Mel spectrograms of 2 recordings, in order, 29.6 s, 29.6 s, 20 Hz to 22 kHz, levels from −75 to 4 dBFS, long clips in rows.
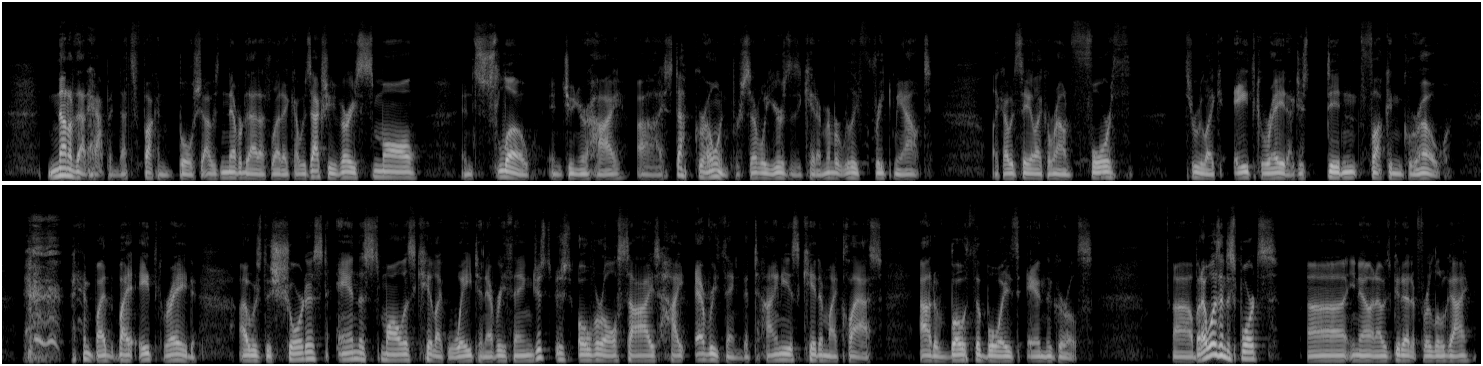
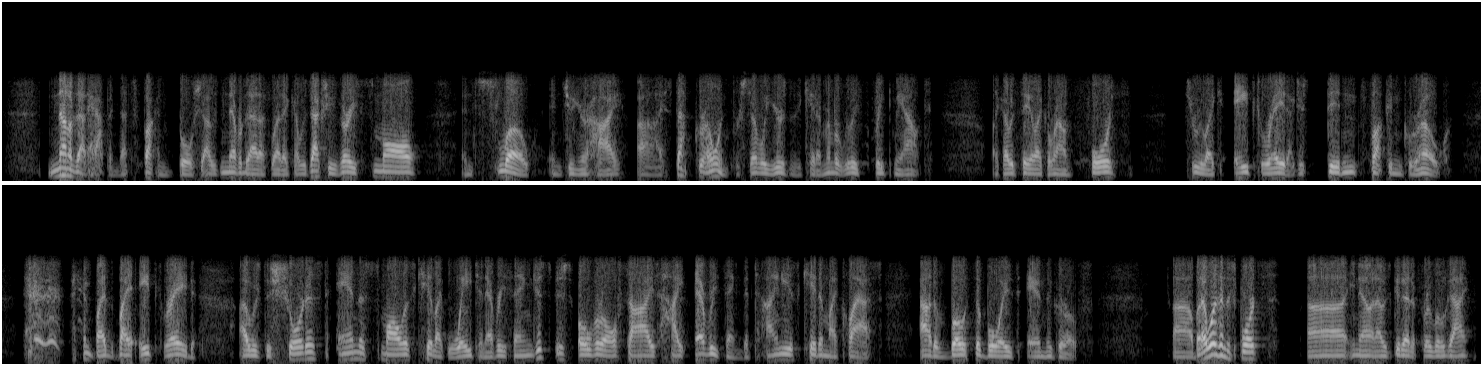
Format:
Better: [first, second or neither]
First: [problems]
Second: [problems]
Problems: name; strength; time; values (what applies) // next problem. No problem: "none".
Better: first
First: none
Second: phone-call audio; poor line; nothing above 4 kHz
